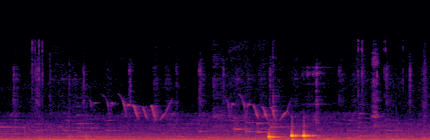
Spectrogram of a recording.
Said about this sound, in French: Ah, c'est mon réveil.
